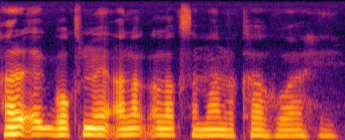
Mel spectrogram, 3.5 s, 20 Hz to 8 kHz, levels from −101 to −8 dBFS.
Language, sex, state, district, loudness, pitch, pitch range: Hindi, male, Arunachal Pradesh, Lower Dibang Valley, -18 LUFS, 130 Hz, 120-140 Hz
